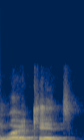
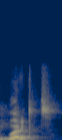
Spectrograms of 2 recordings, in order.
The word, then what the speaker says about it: worked: the pronunciation because uh even when you change the verb the pronunciation is not always the same uh so for example here started but here it's worked do you see it's a bit different we don't say worked we say worked worked and we say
